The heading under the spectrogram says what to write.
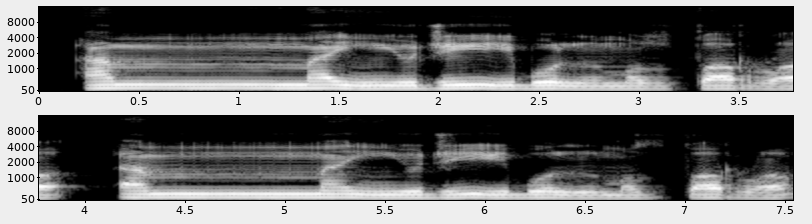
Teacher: یہ میم ساکنہ جو ہے یہ میم متحرک میں کیا ہو جائے گا؟ ادغام ہو جائے گا۔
